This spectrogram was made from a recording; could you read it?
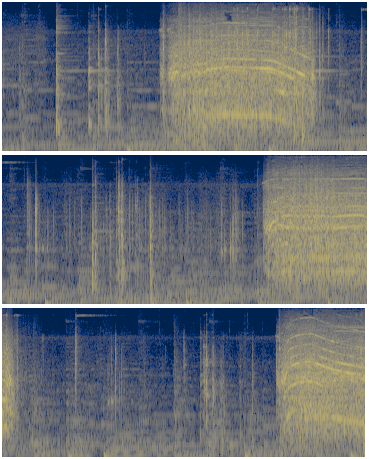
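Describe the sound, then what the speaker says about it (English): A big impact wrench removes lug nuts from a Chevy Express van wheel during a brake job, firing three loud, sustained hammering bursts with clicks and rattles of handling between them. "I happen to have a big impact wrench"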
